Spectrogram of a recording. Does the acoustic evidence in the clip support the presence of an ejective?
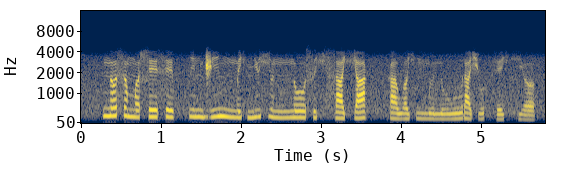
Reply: no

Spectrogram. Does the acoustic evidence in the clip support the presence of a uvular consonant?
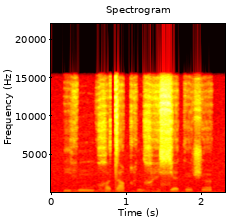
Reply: yes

